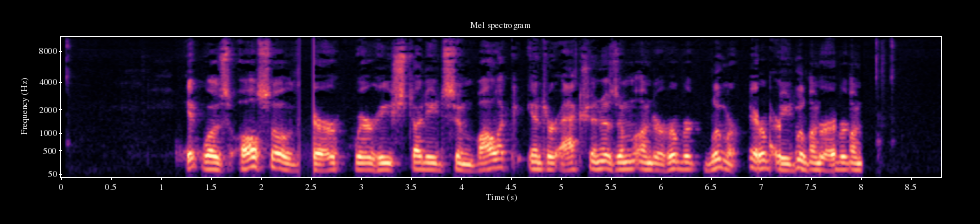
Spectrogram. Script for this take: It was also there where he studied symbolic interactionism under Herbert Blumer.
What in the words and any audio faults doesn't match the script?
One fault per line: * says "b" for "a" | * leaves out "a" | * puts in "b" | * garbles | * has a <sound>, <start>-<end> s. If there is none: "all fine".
* has a dropout, 2.4-2.5 s
* garbles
